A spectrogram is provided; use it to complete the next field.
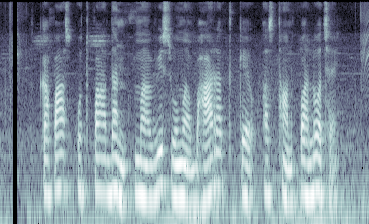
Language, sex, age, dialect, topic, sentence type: Maithili, male, 18-24, Angika, agriculture, statement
